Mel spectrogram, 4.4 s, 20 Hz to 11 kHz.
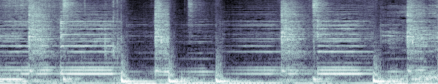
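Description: Hip-hop beat playing back: a looped melodic sample with held tones over kick and snare hits about twice a second, with a deep 808 bass underneath.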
